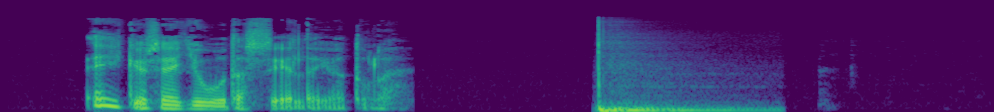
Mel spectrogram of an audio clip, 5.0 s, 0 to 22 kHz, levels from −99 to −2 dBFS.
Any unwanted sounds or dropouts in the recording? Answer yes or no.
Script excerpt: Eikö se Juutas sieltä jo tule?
yes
